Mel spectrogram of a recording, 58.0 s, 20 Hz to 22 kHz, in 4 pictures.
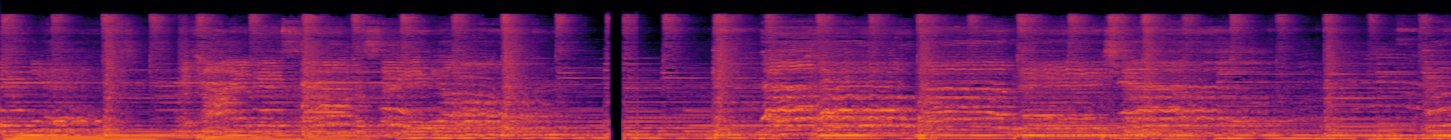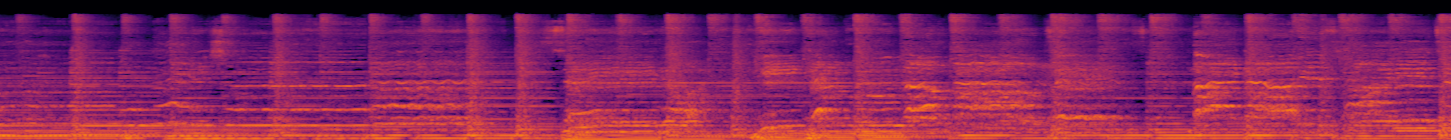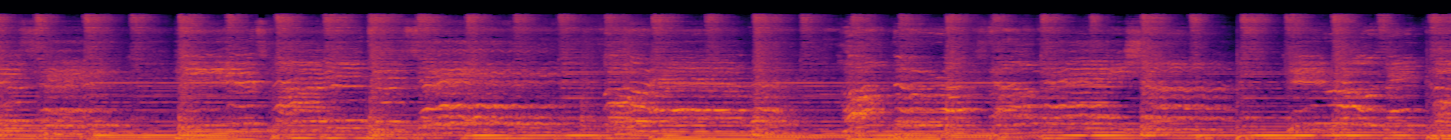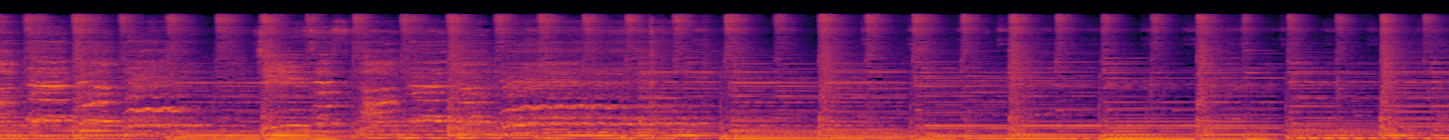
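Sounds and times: voices singing together: 0.0 - 6.1, 7.2 - 51.1
bass line: 0.0 - 58.0
steady drum beat: 0.0 - 58.0.

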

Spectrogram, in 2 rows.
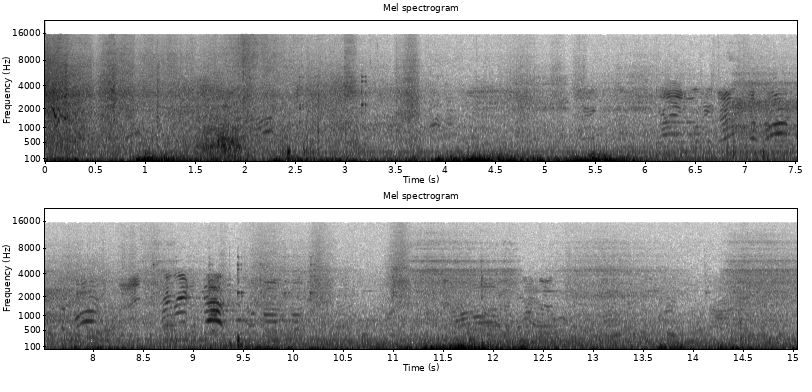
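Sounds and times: wind rumble on microphone: 0.0 - 6.0
distant players shouting: 5.9 - 13.8.

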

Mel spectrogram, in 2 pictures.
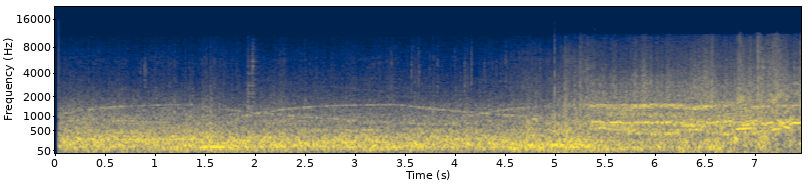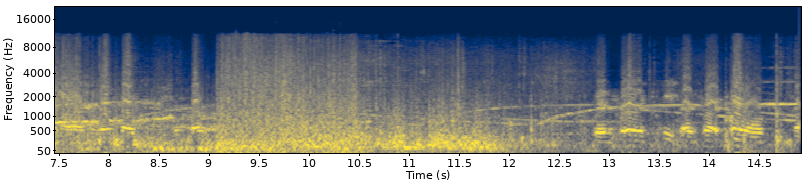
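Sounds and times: engine and road noise: 0.1 - 14.9
police siren wailing: 0.1 - 14.9.

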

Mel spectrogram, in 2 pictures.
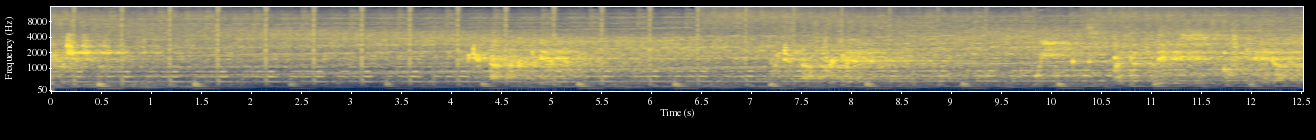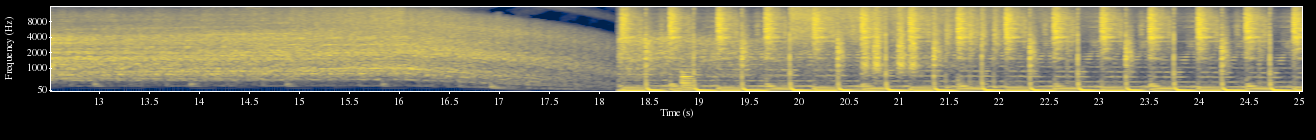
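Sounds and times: techno music: 0.0 - 25.0.

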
